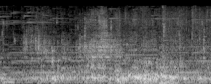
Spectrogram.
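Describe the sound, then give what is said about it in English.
Continuous rushing, gurgling water from toilets flushing in quick succession, a steady loud swirl of flushes overlapping one after another with no voices. “But don't you think you might be wasting a lot of water?”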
